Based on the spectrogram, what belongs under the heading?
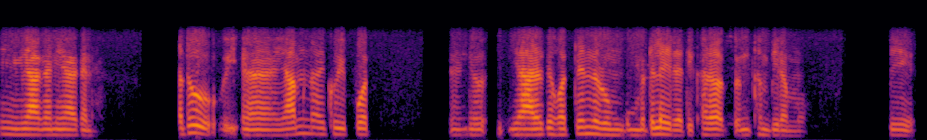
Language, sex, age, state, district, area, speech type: Manipuri, male, 18-30, Manipur, Churachandpur, rural, conversation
